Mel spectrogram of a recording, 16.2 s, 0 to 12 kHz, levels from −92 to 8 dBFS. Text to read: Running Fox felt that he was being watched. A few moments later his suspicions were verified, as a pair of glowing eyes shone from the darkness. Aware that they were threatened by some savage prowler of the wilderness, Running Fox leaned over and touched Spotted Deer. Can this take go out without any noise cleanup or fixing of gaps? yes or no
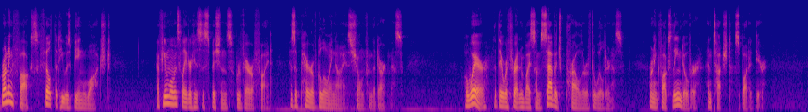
yes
